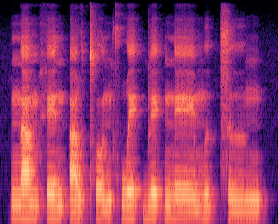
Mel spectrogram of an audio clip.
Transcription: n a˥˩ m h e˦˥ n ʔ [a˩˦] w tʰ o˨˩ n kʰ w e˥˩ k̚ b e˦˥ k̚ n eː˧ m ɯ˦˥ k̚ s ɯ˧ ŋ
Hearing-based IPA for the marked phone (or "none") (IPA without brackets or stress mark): a˩˦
